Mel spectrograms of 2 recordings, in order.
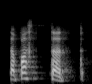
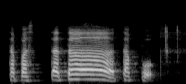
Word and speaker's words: ತಪಸ್ತತ್: ಉಚ್ಚರಣೆ ಶ್ರದ್ಧಯ ಪರಯ ತಪ್ತಂ ತಪಸ್ತತ್ ತಪಸ್ತತ್ ಬಿಡಿಸಿದಾಗ ತಪಹ ತತ್ ಅಂತ ಆಗುತ್ತೆ ಕೂಡಿ ಹೇಳಿ ತಪಸ್ತತ್ ವ್ಯಂಜನ ಇದೆ ತಪಸ್ತ ತಪ್ಪು ತಪಸ್ತತ್ ಸರಿ ತ್ರಿವಿದಂ ದೊಡ್ಡದ ಇದೆ ತ್ರಿವಿದಂ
